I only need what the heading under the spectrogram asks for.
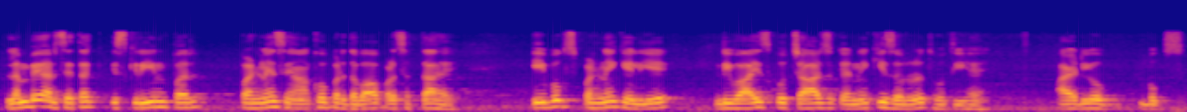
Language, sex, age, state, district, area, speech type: Urdu, male, 18-30, Uttar Pradesh, Saharanpur, urban, spontaneous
